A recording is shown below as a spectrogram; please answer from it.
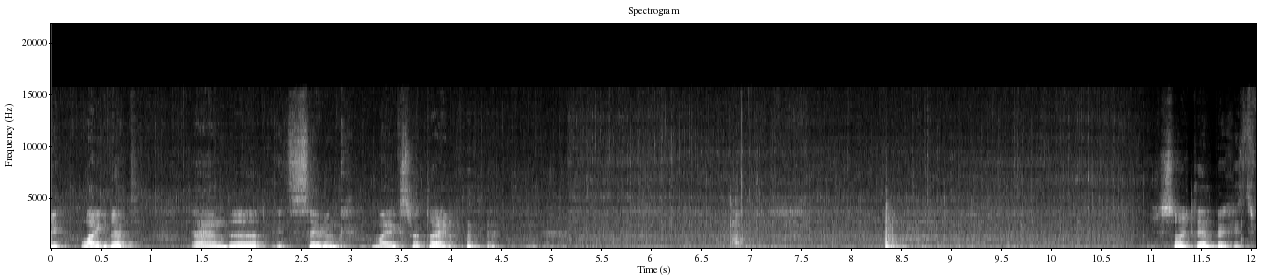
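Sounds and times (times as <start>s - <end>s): fish sizzling in a pan: 0.0s - 11.0s
knocks: 8.3s - 9.7s.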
